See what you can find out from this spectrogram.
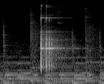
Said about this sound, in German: Und ansonsten stoßen wir symbolisch alle mal auf. Aber, äh, wir stoßen an.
